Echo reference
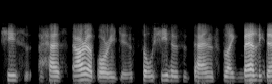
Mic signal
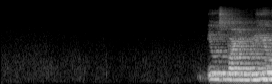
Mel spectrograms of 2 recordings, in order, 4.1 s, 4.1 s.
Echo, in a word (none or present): none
